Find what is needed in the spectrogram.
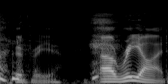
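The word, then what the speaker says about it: Riyadh: Uh, Riad is how you say it.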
